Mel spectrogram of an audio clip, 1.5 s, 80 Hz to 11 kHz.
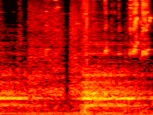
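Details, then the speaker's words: Worn alternator bearing on a Jeep/Dodge 3.7 V6 or 4.7 V8, belt removed and alternator pulley spun by hand: thin scratchy squeaking over a low rough rumble; alternator is bad and gets replaced. "You can hear it squeaking. You can hear it rumbling. You know, that alternator is definitely bad."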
